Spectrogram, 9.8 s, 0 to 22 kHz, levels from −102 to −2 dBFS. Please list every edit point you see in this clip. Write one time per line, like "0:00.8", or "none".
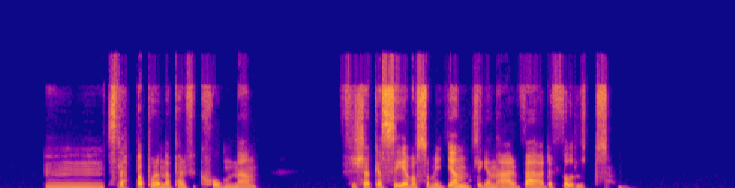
0:01.4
